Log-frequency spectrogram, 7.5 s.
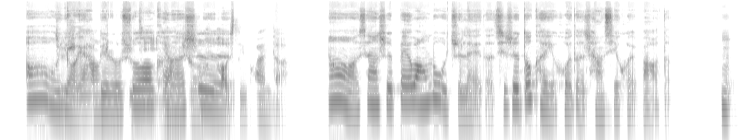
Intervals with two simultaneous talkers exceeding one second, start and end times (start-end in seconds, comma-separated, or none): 0.6-2.4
